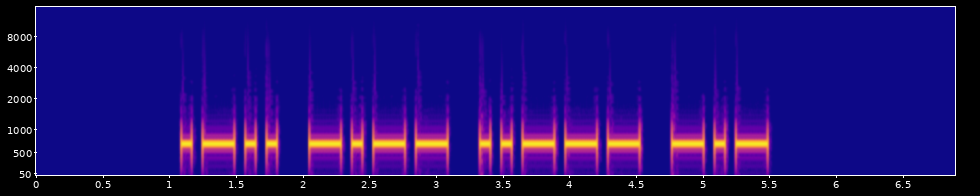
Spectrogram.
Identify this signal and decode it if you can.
Morse code, heard as a keyed tone, about 16 wpm, 700 Hz. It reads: LY2K
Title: DXCC-100 Call Signs - 4 Characters - Repeated 3x - 15wpm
